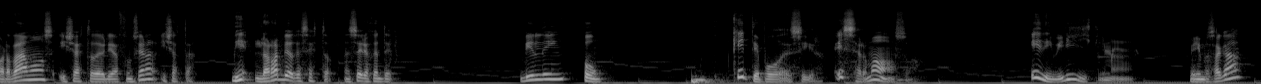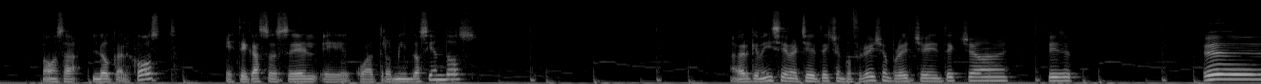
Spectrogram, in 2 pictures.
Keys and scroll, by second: 0.0 ctrl+s, 0.7 alt+p, 0.8 alt+w, 3.1 ctrl+c, 3.3 Up, 3.7 Return, 12.9-17.8 typing, 18.2 Return.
